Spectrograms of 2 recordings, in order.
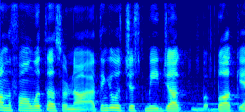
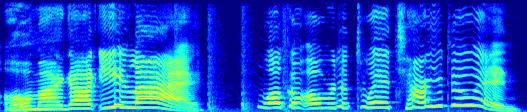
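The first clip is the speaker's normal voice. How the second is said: much higher and louder, thrilled to see a friend; excited greeting; 8 dB louder than usual. Real, not acted. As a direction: squeal a delighted hello to a returning viewer. Streamer greets returning viewer Eli.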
